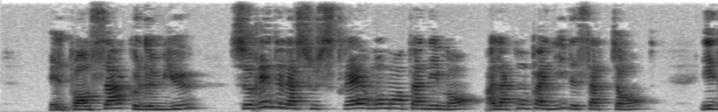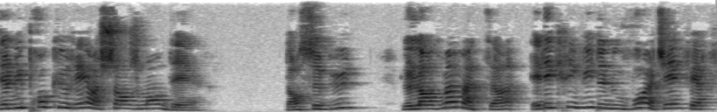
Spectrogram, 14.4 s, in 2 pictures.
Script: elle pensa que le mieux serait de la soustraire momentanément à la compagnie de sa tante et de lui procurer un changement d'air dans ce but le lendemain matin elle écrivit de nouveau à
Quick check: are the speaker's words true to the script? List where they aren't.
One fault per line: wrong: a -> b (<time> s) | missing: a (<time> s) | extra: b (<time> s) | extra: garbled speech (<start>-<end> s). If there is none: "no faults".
no faults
